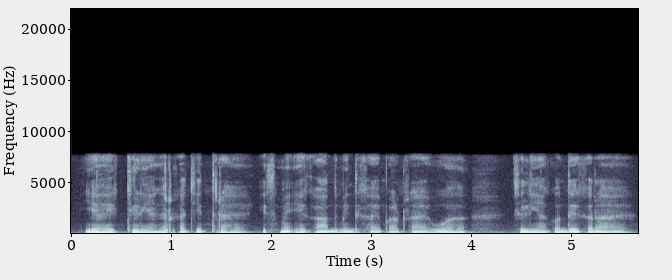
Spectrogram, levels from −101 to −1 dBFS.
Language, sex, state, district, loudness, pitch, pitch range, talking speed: Hindi, male, Jharkhand, Ranchi, -16 LUFS, 115 Hz, 110-125 Hz, 200 wpm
